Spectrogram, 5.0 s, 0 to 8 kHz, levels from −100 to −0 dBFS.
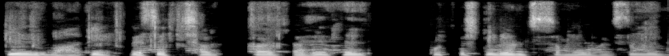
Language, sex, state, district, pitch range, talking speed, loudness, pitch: Hindi, male, Uttar Pradesh, Budaun, 165-175 Hz, 155 wpm, -19 LUFS, 170 Hz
